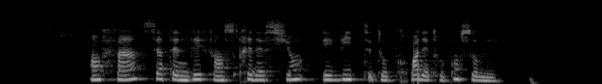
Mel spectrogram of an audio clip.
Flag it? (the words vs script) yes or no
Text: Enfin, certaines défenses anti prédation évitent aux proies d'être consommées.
yes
